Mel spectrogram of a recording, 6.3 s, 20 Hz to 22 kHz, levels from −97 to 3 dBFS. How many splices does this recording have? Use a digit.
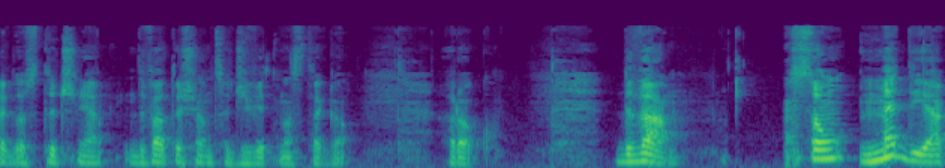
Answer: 0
